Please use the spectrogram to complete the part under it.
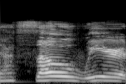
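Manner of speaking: startled exclamation.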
